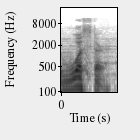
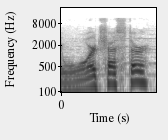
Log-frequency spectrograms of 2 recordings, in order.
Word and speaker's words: Worcester: we got but yeah number seven is actually Worcester but everyone will say Worchester and I'm like where is the H bro there's no h why are you calling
